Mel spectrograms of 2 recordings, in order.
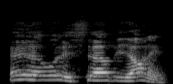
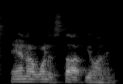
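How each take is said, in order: First: Higher and louder put-on whine; goofy high complaint; mock whiny voice. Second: Said in the usual way. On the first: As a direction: squeal it like a silly character. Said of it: "repeats it in a plain voice". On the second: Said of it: "said again after the put-on take".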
